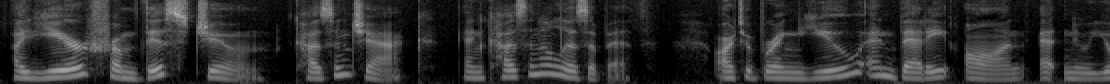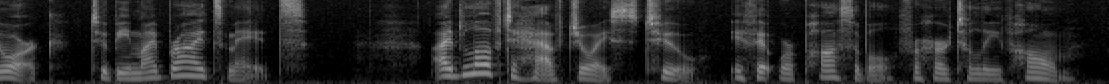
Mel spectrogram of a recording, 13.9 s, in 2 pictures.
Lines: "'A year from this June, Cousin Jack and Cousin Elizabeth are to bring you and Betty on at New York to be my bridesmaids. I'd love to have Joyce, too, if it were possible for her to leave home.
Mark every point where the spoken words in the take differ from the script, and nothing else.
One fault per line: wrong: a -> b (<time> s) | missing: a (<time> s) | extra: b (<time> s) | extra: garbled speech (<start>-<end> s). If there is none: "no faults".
no faults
